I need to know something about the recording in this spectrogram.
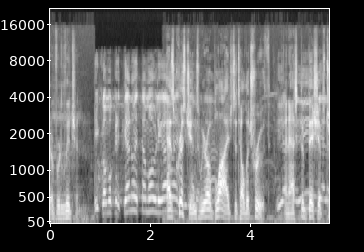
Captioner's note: through translator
